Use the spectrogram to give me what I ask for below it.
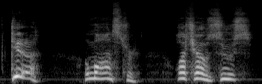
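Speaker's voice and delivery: high, alarmed cartoon yelp; panicked warning. Warning Zeus about the monster, panicked. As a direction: cry out a frantic warning.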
